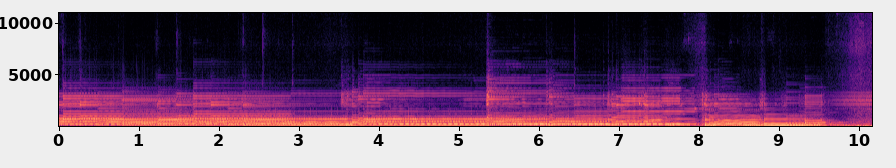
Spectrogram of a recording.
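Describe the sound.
Strat-style electric guitar on its five-position switch in the middle position, a slightly noisy instrument, rings out sustained, effects-laden chords with chorus and distortion, shifting to new chords several times without any talk.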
